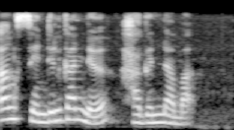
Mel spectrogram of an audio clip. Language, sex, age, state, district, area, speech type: Bodo, female, 18-30, Assam, Baksa, rural, read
